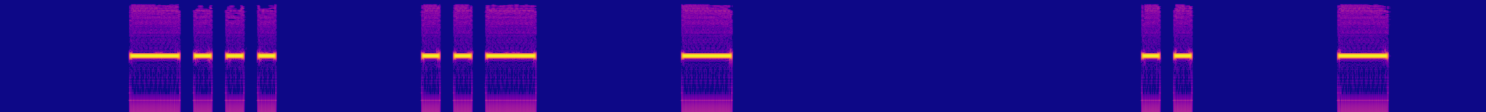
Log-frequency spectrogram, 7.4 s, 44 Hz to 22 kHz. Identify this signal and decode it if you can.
Morse code, heard as a keyed tone, about 15 wpm, spaced as for 8 wpm, 1000 Hz. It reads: BUT IT
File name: qotdfiles / 8wpm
